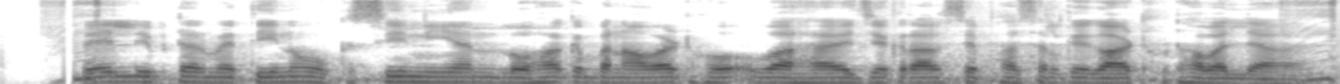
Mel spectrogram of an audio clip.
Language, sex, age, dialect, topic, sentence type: Magahi, female, 18-24, Central/Standard, banking, statement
